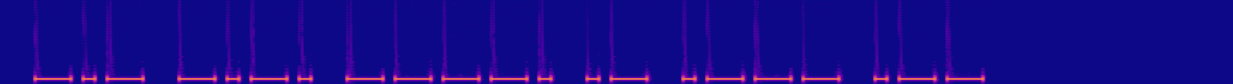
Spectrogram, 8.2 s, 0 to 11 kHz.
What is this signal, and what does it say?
Morse code, heard as a keyed tone, about 15 wpm, 700 Hz. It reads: KC9AJW
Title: USA Call Signs - 6 Characters - Repeated 3x - 15wpm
